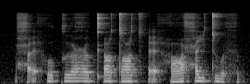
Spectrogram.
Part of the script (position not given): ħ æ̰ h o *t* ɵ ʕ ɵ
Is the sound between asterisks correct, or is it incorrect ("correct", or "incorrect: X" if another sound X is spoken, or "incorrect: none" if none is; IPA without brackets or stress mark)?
incorrect: k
